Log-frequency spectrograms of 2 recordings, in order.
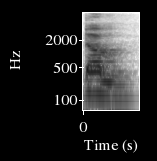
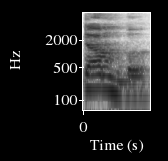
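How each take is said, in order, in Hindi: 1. अंत में b की कोई आवाज़ सुनाई नहीं देती। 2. अंत में b की आवाज़ उच्चारित होती है। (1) "लेकिन हम क्या पढ़ते हैं? पढ़ते हैं डम" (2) "हमें पढ़ना तो चाहिए डम्ब"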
